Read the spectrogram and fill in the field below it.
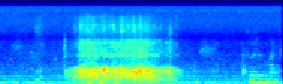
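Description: A curtain slides open with a rustle.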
